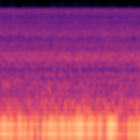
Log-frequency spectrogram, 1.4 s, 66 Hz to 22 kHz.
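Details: Ford Mustang after new alternator: smooth, even idle around 900 rpm, battery getting 14.5–14.6 V, no knocks, squeals or whine; engine and charging system healthy.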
